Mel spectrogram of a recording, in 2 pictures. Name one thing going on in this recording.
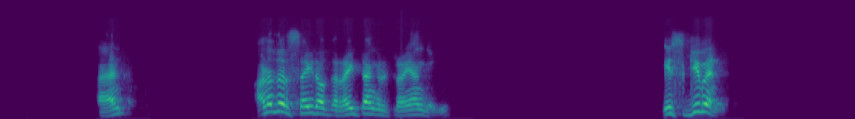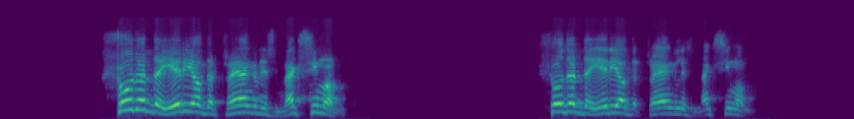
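A man speaks calmly close by, in short phrases with pauses.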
